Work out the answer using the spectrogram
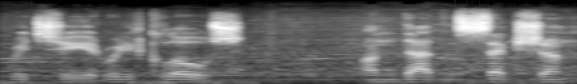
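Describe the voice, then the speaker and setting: A man co-commentating a sim racing league race, measured and analytical. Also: medium pitch, level tone, over music.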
